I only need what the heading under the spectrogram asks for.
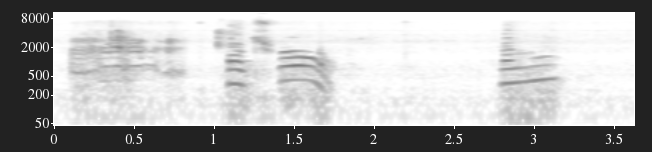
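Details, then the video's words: Female Oriental Shorthair cat talking in her sleep, giving a quick run of soft chirping meows with bending tones, several close together, then a pause and one more short rising-falling mew, in a quiet room. "Cute Cat Talking in Her Sleep"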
